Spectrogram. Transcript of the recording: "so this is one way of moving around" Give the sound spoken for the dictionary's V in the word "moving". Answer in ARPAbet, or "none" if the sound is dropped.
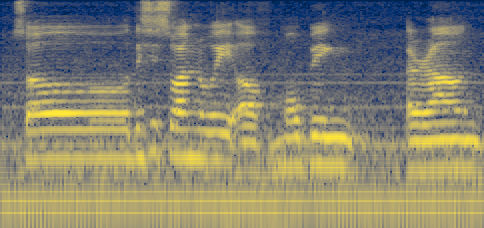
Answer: B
